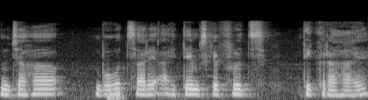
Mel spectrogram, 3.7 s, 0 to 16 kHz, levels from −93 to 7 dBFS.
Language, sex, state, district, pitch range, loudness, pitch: Hindi, male, Arunachal Pradesh, Lower Dibang Valley, 140-150 Hz, -16 LUFS, 145 Hz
